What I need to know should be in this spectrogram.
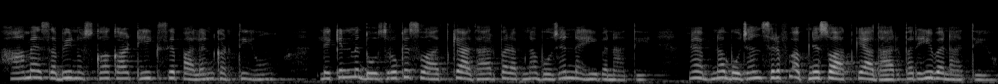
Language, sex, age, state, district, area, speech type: Hindi, female, 18-30, Madhya Pradesh, Gwalior, urban, spontaneous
